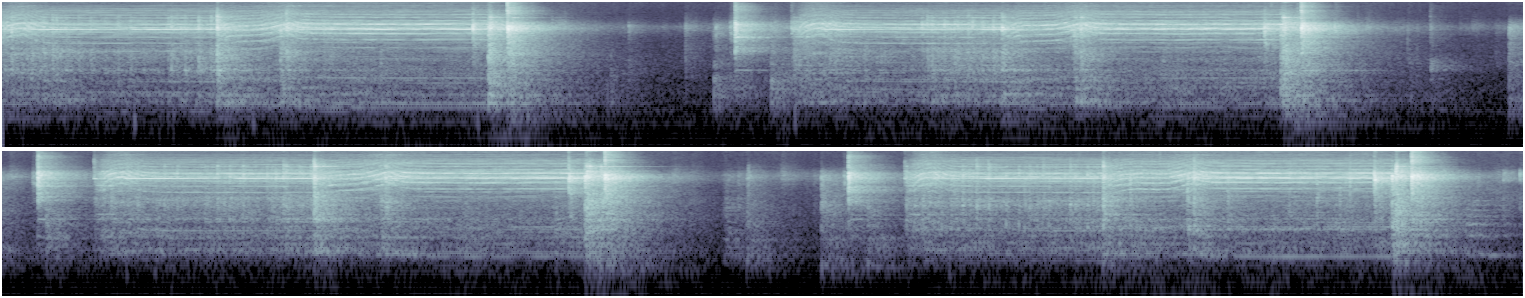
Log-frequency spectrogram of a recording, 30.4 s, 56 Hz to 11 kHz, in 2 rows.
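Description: Yack N970 wheeled stair climber's electric motor and gearbox whining through its stepping cycle four times, each run about five seconds long, starting with a click and ending in a louder clack, with a short pause between. Each run lowers the climber and its rider down one stair.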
